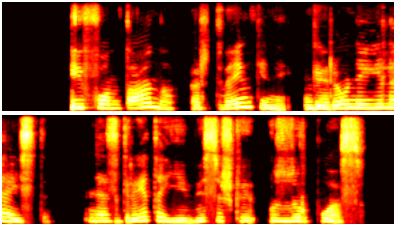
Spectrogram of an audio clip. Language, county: Lithuanian, Panevėžys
